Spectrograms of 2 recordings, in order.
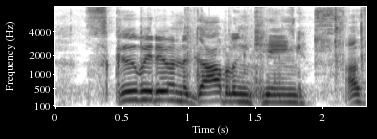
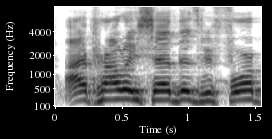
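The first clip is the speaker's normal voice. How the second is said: usual speaking voice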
